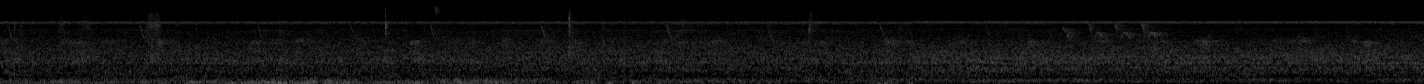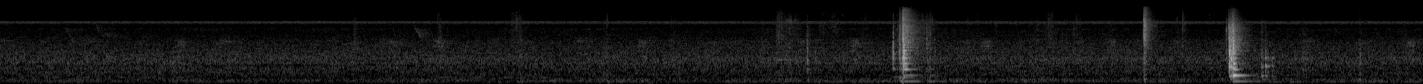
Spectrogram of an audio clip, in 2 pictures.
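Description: Quiet forest ambience with a steady high-pitched insect drone. In the last few seconds come three sharp knocks, the last two less than a second apart.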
